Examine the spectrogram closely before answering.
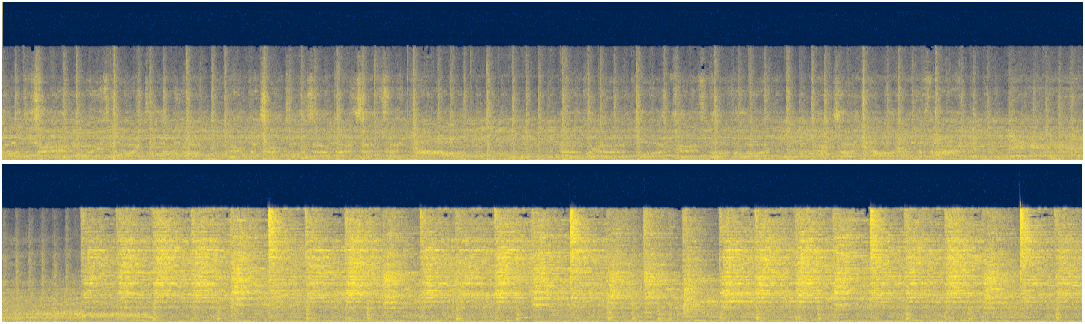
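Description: A heavy metal band playing live and loud, with distorted guitars, bass and drums. About halfway through, the sound turns brighter and denser at the top.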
